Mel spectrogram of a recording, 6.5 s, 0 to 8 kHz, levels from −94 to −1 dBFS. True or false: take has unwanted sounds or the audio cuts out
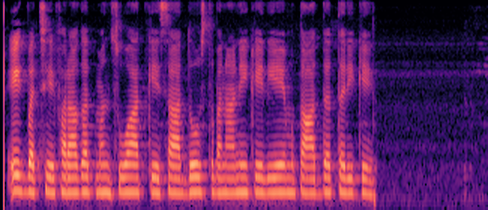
false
